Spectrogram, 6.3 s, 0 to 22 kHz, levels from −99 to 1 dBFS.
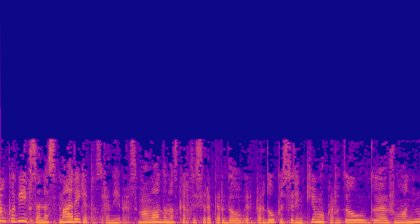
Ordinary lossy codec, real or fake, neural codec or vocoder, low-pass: MP3, 32 kbps; fake; codec, 44.1 kHz, 1.7 kbps, Pupu-Codec; 10.8 kHz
